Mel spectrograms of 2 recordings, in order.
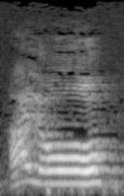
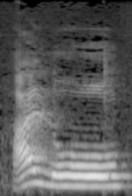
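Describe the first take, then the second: First: The hello is loud and rough, shouted away. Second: The hello is gentle and polite in tone. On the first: "ich mache das jetzt hier nicht ins Mikrofon" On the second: "dann versuchen wir es mit der höflichen Variante"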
